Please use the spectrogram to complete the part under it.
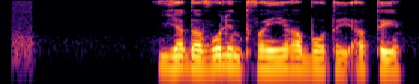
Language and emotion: Russian, neutral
